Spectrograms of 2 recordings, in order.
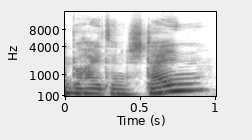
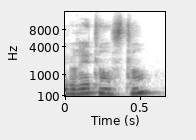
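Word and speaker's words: Breitenstein: famille à connotation allemande que je prononçais pas comme ça avant ma famille le prononcer Brette instinct et voilà je suis la seule dans la famille à le prononcer comme ça du coup j'ai un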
